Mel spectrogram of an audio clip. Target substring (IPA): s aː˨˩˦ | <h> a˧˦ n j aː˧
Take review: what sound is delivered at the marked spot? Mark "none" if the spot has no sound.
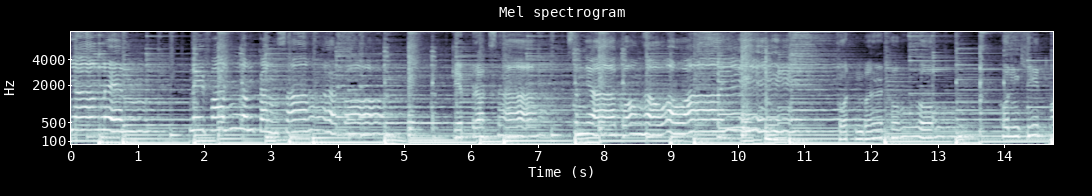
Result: s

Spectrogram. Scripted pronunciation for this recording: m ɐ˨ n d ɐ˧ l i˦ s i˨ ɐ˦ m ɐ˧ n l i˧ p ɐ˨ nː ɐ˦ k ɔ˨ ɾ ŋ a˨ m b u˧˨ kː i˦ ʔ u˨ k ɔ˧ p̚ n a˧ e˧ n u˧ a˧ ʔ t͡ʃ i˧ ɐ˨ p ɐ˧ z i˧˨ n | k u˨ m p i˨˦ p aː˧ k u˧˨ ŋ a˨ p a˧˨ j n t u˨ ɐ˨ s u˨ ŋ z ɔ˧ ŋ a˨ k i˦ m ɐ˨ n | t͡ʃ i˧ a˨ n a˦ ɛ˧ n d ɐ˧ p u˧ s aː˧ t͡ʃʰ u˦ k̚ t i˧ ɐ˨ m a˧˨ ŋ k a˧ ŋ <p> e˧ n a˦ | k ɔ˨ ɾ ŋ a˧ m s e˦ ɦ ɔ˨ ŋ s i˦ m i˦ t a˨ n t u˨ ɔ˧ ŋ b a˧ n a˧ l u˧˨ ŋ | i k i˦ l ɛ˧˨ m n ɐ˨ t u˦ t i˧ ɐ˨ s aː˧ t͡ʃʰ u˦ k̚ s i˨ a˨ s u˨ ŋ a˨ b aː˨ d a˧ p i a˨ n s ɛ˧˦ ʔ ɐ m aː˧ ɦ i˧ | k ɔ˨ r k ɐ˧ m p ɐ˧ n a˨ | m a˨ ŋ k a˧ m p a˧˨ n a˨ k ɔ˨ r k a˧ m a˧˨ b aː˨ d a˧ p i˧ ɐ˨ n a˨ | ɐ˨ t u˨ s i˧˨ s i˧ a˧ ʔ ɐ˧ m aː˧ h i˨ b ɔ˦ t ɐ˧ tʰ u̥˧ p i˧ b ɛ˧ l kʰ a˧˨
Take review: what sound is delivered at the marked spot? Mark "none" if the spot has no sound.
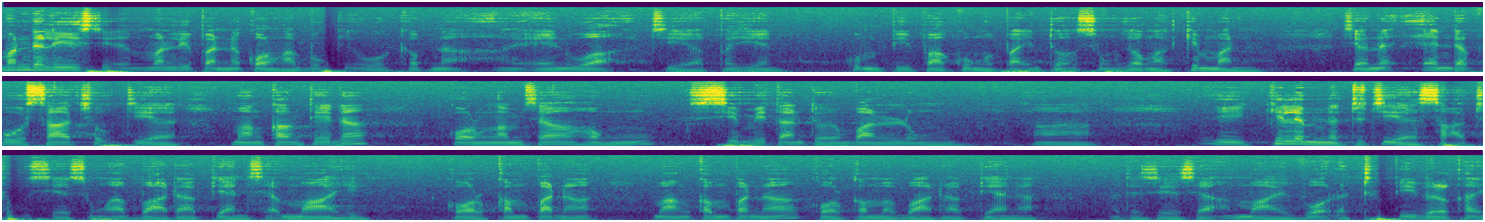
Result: t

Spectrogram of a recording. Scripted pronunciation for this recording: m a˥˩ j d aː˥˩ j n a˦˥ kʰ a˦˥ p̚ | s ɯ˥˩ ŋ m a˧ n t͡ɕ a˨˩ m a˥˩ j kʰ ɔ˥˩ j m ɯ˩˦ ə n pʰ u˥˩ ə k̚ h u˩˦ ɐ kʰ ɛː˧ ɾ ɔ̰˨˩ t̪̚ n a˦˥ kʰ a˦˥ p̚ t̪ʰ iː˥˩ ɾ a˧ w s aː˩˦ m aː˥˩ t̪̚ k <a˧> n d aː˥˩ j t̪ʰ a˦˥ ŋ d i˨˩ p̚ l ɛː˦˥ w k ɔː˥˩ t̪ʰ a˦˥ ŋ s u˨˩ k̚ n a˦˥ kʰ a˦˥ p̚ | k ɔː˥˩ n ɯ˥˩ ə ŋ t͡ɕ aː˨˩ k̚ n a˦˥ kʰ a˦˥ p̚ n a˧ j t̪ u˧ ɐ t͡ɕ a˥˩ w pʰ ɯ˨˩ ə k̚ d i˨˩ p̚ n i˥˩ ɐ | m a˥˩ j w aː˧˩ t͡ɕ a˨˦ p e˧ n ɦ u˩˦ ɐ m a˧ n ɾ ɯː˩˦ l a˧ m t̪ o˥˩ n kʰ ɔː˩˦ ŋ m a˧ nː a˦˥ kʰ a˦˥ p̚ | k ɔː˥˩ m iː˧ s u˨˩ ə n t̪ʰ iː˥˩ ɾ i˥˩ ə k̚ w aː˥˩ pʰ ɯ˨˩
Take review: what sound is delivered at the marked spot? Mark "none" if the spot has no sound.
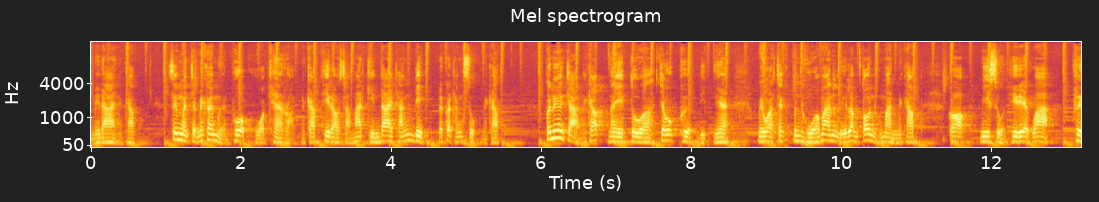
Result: i˧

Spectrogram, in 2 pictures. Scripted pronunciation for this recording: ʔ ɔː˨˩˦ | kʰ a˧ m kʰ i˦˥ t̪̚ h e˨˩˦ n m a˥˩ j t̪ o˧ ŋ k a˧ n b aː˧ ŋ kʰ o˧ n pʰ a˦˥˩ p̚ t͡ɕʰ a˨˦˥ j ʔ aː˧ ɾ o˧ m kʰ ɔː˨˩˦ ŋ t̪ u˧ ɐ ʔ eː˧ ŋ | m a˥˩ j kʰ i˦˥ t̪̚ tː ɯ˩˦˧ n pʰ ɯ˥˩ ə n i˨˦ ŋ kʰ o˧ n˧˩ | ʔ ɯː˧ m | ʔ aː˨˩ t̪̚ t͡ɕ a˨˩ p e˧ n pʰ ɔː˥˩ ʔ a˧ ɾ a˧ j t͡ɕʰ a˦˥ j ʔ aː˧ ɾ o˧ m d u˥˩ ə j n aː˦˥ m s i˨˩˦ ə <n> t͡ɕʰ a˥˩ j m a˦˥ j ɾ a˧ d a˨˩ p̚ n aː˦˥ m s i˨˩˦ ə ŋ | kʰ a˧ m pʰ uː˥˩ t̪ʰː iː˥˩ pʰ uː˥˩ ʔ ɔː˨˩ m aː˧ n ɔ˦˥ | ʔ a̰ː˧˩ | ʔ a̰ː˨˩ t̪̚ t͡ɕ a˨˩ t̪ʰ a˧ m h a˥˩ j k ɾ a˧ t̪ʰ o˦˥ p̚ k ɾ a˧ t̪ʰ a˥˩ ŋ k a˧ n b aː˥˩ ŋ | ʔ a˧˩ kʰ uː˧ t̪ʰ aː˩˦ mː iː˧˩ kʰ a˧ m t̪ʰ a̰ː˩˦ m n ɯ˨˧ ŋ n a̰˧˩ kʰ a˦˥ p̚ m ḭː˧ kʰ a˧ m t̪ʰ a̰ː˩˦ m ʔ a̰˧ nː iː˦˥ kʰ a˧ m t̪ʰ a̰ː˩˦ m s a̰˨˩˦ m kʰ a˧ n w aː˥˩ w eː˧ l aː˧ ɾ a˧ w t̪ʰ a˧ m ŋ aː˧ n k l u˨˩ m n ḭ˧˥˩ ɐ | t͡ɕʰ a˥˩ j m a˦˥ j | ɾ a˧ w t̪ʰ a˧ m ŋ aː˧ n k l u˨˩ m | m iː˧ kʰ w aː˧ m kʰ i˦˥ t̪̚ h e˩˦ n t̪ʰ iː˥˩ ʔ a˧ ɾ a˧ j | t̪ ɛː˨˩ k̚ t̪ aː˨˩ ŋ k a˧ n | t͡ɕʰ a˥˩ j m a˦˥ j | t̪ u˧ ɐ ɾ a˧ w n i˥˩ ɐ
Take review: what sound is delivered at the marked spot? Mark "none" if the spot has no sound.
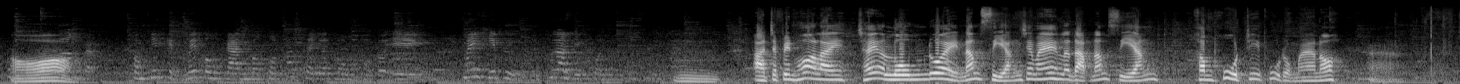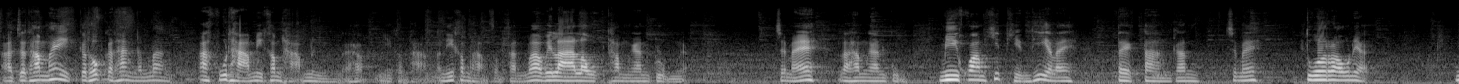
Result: ŋ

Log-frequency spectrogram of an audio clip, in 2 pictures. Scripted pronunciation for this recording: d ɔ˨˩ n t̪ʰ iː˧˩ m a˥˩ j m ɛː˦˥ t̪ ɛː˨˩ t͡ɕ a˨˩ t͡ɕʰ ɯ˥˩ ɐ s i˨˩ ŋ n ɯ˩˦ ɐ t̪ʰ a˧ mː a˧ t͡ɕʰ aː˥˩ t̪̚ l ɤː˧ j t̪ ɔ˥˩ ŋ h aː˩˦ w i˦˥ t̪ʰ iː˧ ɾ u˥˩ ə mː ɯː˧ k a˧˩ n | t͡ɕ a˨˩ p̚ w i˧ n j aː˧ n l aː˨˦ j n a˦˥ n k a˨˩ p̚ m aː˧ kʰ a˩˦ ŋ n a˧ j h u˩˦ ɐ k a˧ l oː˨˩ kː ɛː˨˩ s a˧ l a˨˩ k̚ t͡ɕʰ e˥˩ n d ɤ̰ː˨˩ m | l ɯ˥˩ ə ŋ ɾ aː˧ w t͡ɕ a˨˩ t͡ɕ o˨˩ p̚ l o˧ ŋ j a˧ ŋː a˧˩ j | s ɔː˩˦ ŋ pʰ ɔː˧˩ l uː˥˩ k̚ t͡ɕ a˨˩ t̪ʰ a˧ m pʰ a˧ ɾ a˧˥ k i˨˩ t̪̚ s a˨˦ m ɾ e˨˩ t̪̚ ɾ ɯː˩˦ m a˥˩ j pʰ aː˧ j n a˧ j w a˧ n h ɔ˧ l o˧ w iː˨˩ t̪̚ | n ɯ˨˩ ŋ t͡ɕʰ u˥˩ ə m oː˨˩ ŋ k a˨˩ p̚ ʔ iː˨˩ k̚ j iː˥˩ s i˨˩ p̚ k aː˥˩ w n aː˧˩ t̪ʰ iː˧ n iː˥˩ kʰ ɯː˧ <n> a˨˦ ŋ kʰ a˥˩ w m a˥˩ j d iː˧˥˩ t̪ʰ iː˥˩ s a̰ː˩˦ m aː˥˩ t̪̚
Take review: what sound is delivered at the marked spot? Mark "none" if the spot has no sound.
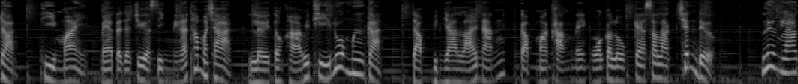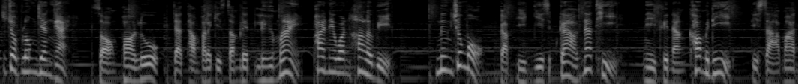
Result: n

